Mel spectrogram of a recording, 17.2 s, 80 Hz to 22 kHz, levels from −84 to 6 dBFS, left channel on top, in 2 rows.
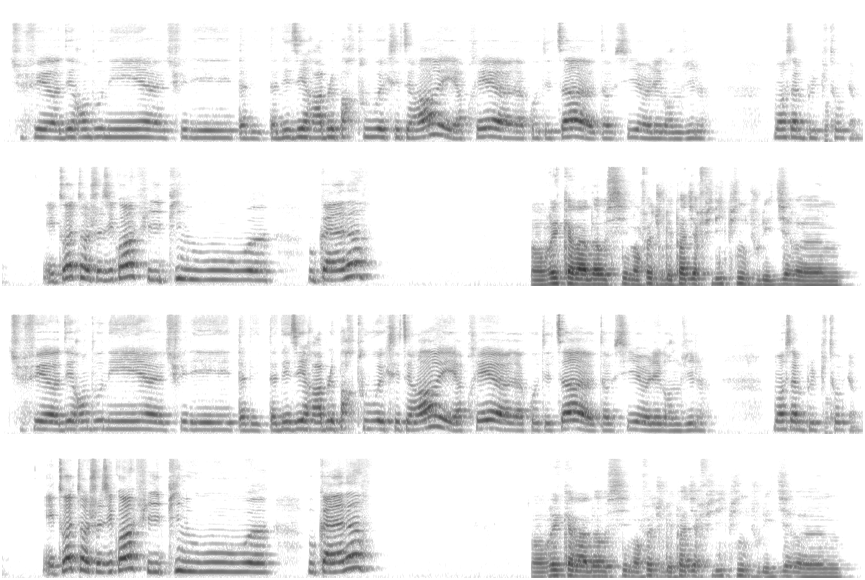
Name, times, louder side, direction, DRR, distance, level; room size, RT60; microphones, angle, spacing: voice 1, 0.1-7.0 7.7-8.6 9.0-11.3 11.7-12.3, right 2 dB, 65° right, 0.9 m, -31 dB
voice 2, 13.9-17.0, left 6 dB, 80° left, 0.5 m, -28 dB
5.3 x 2.1 x 4.6 m
head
